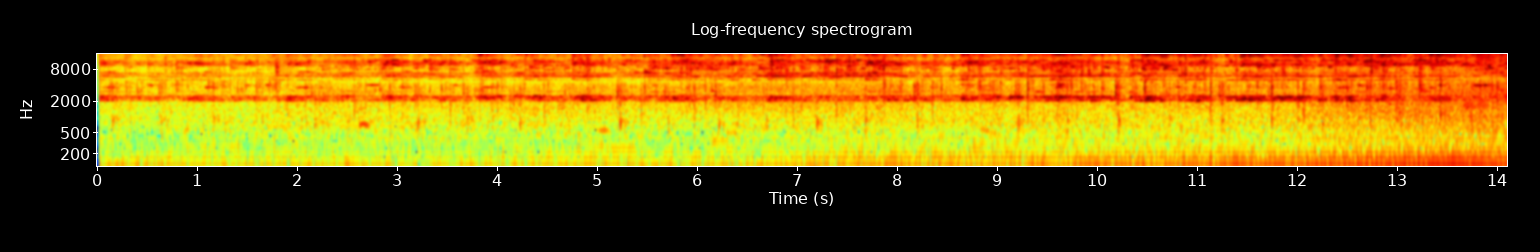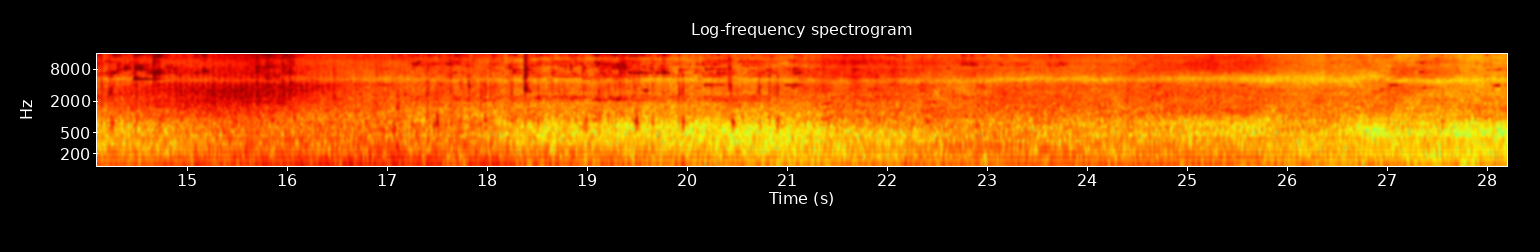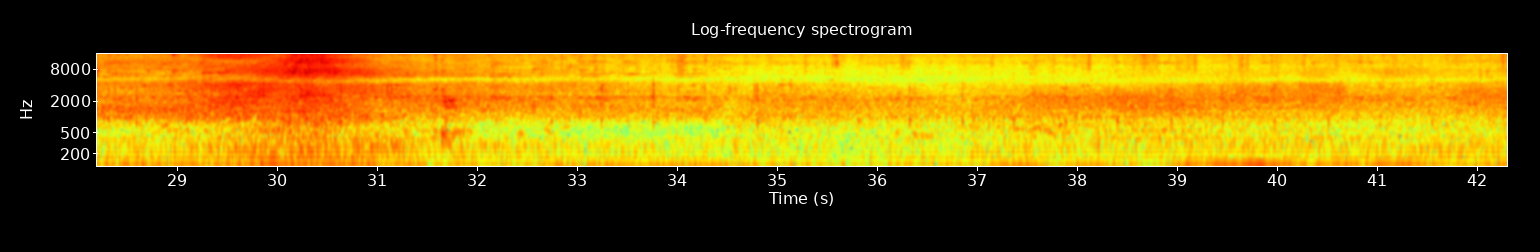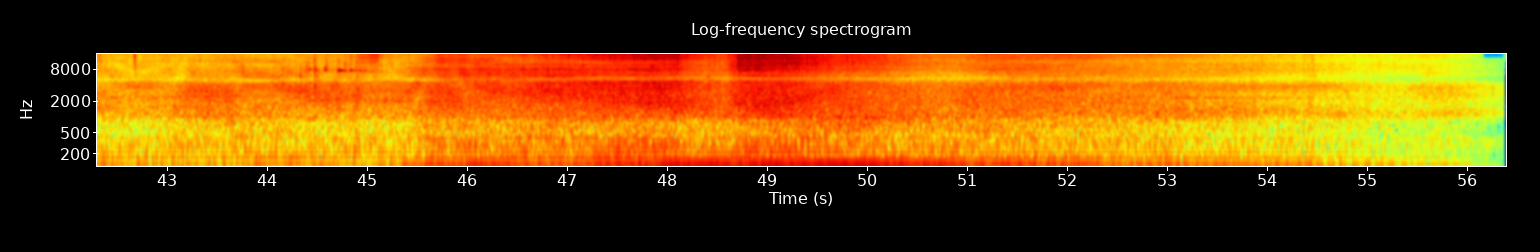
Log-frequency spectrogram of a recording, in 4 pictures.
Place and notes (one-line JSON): {"title": "lech, arlberg, horse sleigh and traffic", "date": "2011-06-06 11:16:00", "description": "The sound of a horse sleigh with bells coming up the street and passing and the overtaking traffic sounds of cars passing by.\ninternational sound scapes - topographic field recordings and social ambiences", "latitude": "47.21", "longitude": "10.14", "altitude": "1444", "timezone": "Europe/Vienna"}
